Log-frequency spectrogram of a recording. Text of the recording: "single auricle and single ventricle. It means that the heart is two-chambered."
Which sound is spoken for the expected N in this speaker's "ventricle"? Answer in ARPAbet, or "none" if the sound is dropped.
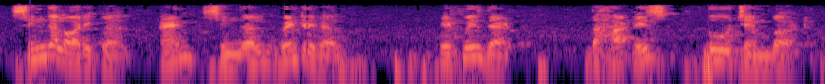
N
